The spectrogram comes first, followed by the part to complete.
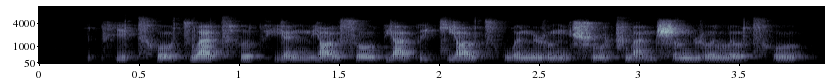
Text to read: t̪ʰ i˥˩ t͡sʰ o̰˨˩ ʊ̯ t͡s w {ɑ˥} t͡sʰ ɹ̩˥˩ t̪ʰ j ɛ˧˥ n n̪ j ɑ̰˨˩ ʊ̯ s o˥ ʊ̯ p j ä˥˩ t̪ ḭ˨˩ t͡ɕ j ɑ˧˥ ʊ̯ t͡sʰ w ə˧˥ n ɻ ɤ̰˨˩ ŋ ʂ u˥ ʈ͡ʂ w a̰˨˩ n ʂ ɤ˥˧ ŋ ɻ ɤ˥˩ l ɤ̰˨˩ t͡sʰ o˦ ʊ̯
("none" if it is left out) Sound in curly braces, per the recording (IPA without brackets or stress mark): ä˥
